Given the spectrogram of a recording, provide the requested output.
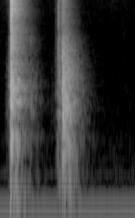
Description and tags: Wood door opening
